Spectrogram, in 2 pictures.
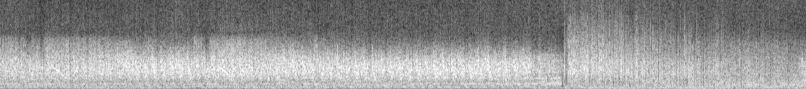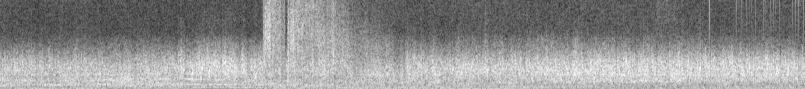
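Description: Rapid, continuous shipboard anti-aircraft gunfire, shots overlapping into a dense barrage. An aircraft engine drones underneath, its pitch falling in the second half.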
